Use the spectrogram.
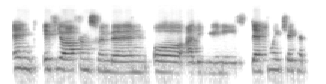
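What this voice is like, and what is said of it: Put-on New Zealand accent. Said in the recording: “That's my Kiwi accent.”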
